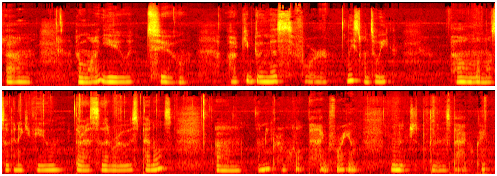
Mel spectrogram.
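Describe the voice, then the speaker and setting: A woman in a soft-spoken ASMR role play as a modern witch, talking in a gentle, hesitant, breathy half-whisper. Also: mid-range voice, little pitch movement, a little slow, a little hiss or hum. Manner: hushed, gentle, hesitant and informal.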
